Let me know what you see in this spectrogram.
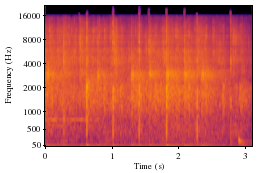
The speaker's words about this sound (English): Round, round of applause. Come on, we've got a live audience. May as well use it, right?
